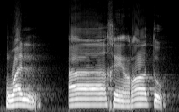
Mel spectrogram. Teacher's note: huruf a dipanjangkan dua harakat di sini ya karena ada Alif kecil di atasnya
